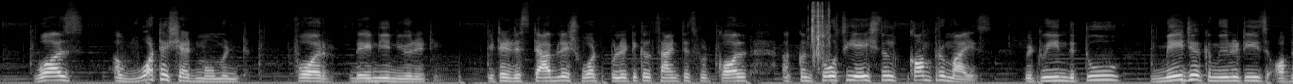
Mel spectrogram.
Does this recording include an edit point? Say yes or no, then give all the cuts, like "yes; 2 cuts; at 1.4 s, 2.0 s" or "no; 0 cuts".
no; 0 cuts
